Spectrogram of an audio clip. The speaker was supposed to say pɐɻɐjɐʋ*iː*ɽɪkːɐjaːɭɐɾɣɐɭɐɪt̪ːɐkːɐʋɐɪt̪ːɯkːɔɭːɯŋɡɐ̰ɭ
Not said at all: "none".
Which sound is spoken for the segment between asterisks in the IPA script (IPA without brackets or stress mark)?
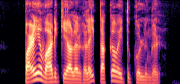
aː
